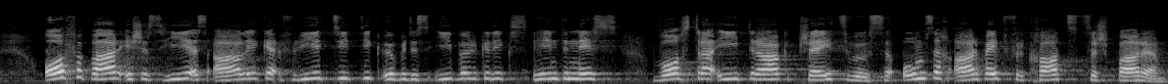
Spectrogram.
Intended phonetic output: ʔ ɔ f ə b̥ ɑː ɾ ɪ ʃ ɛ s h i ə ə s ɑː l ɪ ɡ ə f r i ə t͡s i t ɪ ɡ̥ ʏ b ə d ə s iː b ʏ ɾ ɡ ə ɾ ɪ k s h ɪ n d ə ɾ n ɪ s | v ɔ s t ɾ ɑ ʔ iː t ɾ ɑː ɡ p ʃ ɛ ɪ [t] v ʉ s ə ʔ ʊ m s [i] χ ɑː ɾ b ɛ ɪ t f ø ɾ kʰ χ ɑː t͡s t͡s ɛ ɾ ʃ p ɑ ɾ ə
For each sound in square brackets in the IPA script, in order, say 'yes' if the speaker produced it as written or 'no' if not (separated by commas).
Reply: no, no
